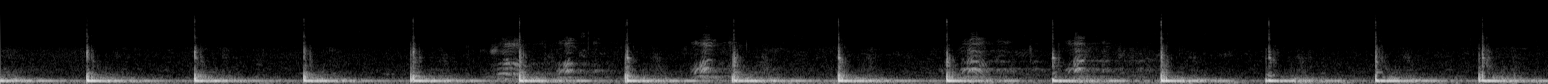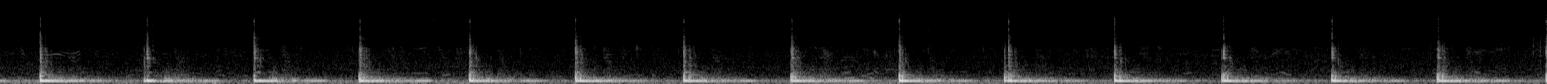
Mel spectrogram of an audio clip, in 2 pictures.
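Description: A large ceremonial drum beaten at a steady march pace, one stroke about every second, each stroke ringing low and dying away before the next.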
